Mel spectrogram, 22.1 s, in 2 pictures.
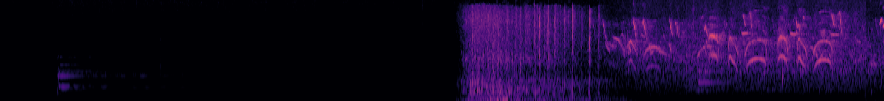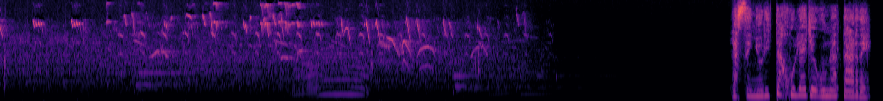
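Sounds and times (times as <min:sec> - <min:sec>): small birds chirping: 0:06.7 - 0:18.0
cow mooing: 0:14.8 - 0:15.8.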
